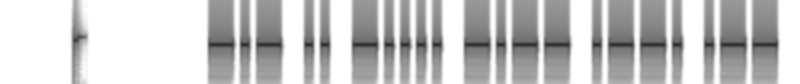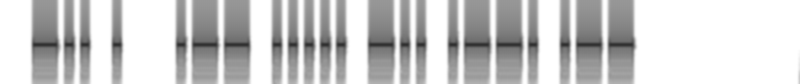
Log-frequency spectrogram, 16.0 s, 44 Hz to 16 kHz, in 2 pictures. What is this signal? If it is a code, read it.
Morse code, heard as a keyed tone, about 15 wpm, 700 Hz. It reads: KI6YPW DE W5DPW
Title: USA Callsign DE Callsign 15wpm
